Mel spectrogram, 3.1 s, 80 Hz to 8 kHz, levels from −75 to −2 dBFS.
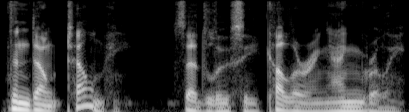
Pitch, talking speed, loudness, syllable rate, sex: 95 Hz, 155 wpm, -20 LUFS, 5.0 syllables/s, male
